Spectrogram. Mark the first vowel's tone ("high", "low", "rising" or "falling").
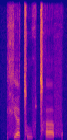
high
